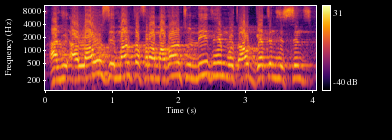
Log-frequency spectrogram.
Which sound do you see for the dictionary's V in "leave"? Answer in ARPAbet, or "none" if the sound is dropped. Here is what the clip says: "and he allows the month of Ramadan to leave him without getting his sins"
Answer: V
